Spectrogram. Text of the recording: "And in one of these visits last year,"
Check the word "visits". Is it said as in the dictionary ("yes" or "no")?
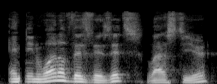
yes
